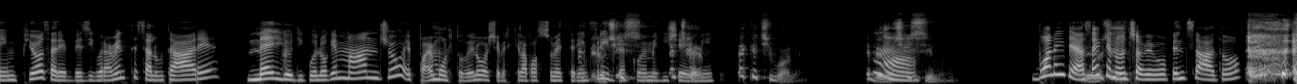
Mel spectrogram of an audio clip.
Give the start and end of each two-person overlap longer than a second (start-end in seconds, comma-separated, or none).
5.7-7.1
